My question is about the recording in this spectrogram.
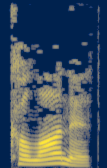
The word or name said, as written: kalanit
